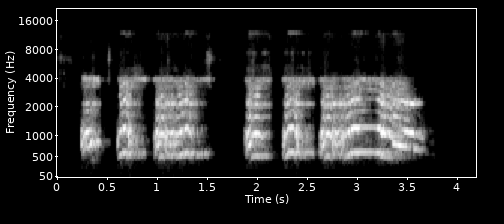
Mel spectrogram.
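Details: A Barred Owl gives its song, which projects louder than a Great Horned Owl's: loud, barking hoots, four quick notes, a short pause, then three more, the last one drawn out and sliding down at the end.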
